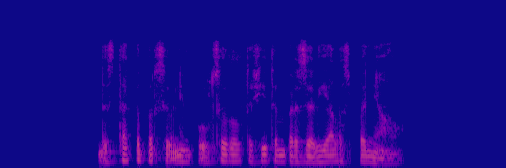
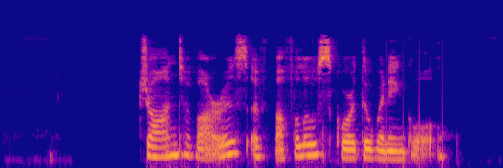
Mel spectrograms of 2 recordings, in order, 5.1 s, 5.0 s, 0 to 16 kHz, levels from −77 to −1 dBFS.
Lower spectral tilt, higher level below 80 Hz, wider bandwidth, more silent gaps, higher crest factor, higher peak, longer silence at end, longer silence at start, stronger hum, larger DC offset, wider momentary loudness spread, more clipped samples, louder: about the same, -5 dB/octave vs -4.5 dB/octave; second, -70 dBFS vs -58 dBFS; second, 7.2 kHz vs 8.2 kHz; neither; about the same, 20 dB vs 18 dB; second, -30 dBFS vs -6 dBFS; first, 1 s vs 0.55 s; second, 1 s vs 1.4 s; neither; neither; about the same, 7 LU vs 9 LU; neither; second, -48 LUFS vs -21 LUFS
